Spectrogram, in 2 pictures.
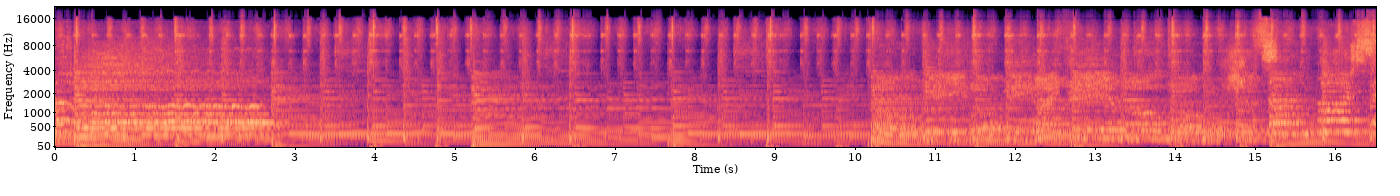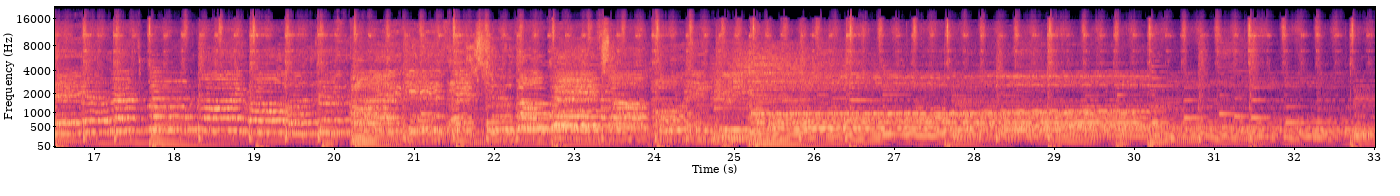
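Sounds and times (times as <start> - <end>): choir singing: 0.0 - 3.6, 10.2 - 33.0
instrumental accompaniment: 0.0 - 33.0.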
